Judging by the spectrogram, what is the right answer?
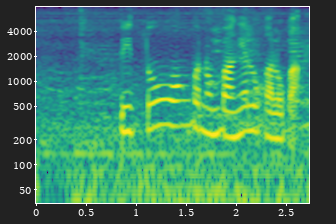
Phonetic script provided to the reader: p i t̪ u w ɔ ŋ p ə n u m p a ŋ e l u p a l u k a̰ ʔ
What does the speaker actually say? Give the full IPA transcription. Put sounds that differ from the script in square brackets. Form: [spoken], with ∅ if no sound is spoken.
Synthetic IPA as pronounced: p i t̪ u w ɔ ŋ p ə n u m p a ŋ e l u [k] a l u k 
